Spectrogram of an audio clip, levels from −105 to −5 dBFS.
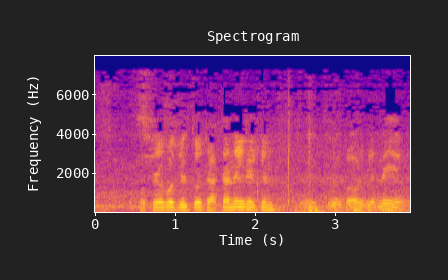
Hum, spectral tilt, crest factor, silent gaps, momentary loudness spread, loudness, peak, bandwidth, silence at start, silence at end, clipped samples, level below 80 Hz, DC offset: none; -7.5 dB/octave; 16 dB; none; 13 LU; -18 LUFS; -2 dBFS; 7.6 kHz; 0 s; 0 s; under 0.1%; -36 dBFS; under 0.1%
